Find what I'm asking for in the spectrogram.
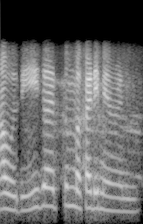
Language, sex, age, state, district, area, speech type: Kannada, female, 18-30, Karnataka, Dakshina Kannada, rural, conversation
